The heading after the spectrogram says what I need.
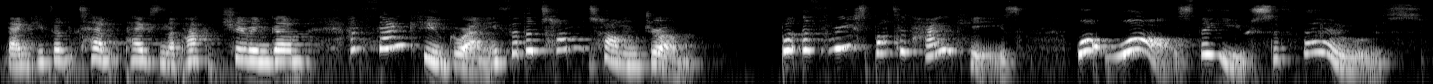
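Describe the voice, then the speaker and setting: A woman voicing a calm young boy sailor who reassures his panicking friends in a storybook. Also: sits high, slow, roomy sound, exaggerated voice. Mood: grateful.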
